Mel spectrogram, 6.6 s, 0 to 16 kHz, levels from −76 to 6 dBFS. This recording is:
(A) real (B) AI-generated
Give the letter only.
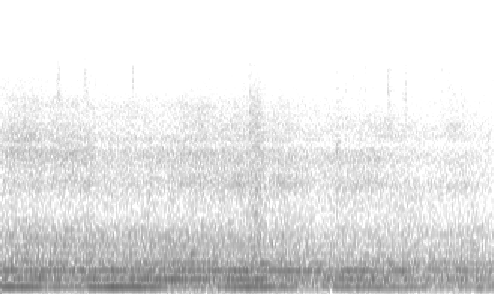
A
